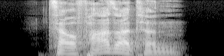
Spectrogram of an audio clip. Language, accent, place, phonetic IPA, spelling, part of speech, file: German, Germany, Berlin, [t͡sɛɐ̯ˈfaːzɐtn̩], zerfaserten, adjective / verb, De-zerfaserten.ogg
- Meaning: inflection of zerfasern: 1. first/third-person plural preterite 2. first/third-person plural subjunctive II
